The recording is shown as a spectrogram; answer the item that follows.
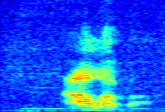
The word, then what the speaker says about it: Alba: So, so like the Scottish word for where they live, Scotland, is alaba, but it's spelled Alba.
